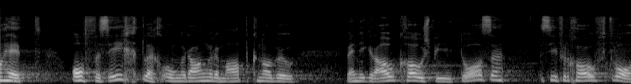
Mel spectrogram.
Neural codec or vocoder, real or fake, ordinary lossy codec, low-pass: none; real; none; 9.9 kHz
